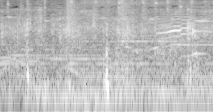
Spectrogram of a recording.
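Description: Footfalls of an athlete doing single-leg hops on a dirt ground: two sharp landing thuds, about a quarter second in and about a second in.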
